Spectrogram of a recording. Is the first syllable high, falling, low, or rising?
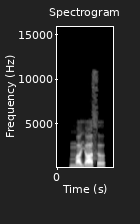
low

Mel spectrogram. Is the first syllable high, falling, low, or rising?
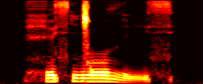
high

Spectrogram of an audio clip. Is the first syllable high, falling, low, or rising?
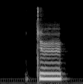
high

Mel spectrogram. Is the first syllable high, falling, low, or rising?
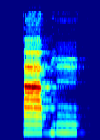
low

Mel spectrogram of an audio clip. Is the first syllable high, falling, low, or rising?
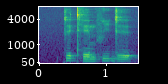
high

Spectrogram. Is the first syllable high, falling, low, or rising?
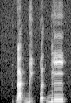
low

